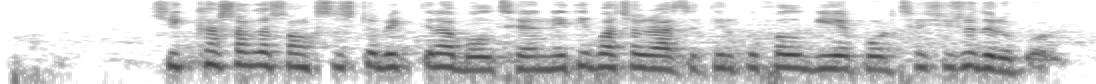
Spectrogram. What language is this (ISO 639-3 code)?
ben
